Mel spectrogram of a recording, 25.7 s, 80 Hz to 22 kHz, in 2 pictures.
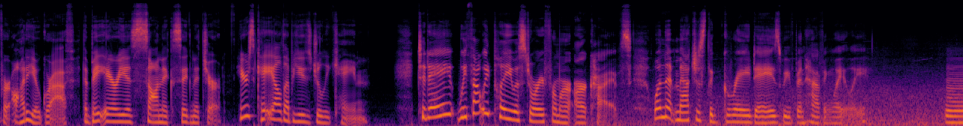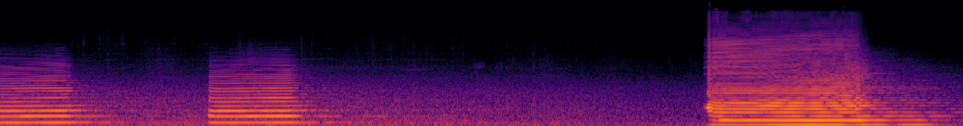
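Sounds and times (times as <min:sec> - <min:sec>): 
speech: 0:00.0 - 0:11.8, 0:12.6 - 0:14.2, 0:15.6 - 0:17.0, 0:22.2 - 0:23.8
bridge foghorns sounding during a test: 0:12.6 - 0:18.6, 0:22.2 - 0:25.6.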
